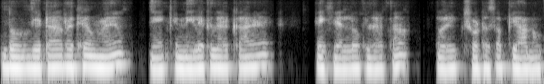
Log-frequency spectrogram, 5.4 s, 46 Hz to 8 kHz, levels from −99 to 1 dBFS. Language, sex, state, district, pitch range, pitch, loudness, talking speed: Hindi, female, Haryana, Jhajjar, 120-130 Hz, 125 Hz, -14 LUFS, 220 wpm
